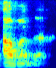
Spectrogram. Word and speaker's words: Avadar: So essentially, Avadar means, it's pronounced Avadar, and it's, like you rightly said, audiovisual AFP detection and reporting.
